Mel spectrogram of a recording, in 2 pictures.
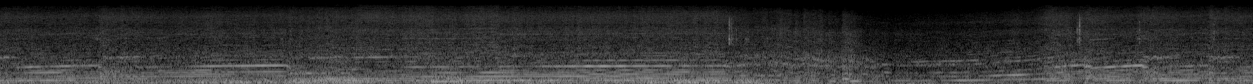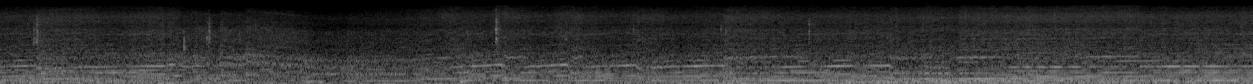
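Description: A Formula 1 car engine screams at high speed in F1 2020 at the Azerbaijan circuit, loud and continuous, pitch climbing through gear changes with a brief dip and rise in revs midway.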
